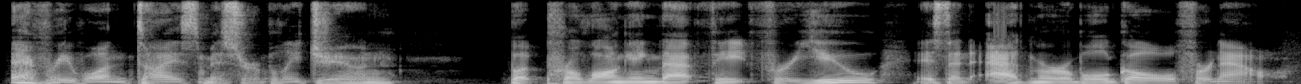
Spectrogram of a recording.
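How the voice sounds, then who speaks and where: An actor in an audio drama playing an irritable, foul-mouthed, self-important alien troll who rants and insults in a gravelly voice. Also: medium pitch, normal speed, soft background music. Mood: bossy, grim. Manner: ranting, insulting, pompously wordy.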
